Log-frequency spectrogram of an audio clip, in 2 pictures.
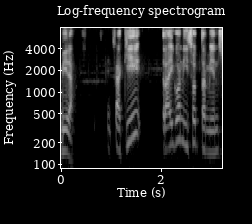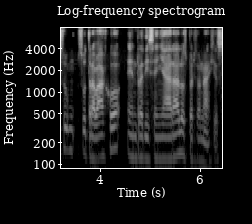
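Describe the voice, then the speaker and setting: Over a quiet background with a dry, close sound and no echo, a man speaks in a plain, everyday voice at a medium pitch and a fairly slow pace. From Mexico. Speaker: podcast co-host. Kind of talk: casual chat. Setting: live stream.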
